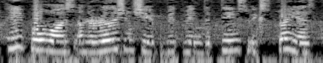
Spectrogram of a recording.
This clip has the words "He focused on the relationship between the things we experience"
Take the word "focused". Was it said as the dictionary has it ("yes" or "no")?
no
